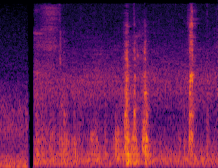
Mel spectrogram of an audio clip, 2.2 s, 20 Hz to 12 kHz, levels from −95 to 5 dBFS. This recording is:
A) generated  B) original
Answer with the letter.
B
